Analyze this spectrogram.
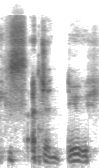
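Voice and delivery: ordinary talk, nothing marked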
